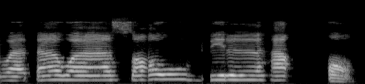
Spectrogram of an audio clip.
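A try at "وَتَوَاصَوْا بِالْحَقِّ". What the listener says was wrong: Oke, kurang ditahan sedikit lagi. Saubil haqqo. Haq.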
